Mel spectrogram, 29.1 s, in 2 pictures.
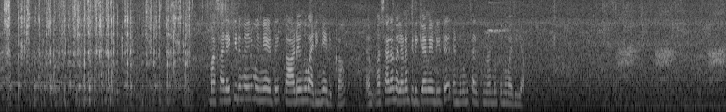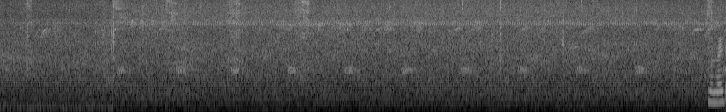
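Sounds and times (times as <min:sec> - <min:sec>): steady high whine: 0:00.0 - 0:21.5
steady hiss: 0:00.0 - 0:29.0.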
